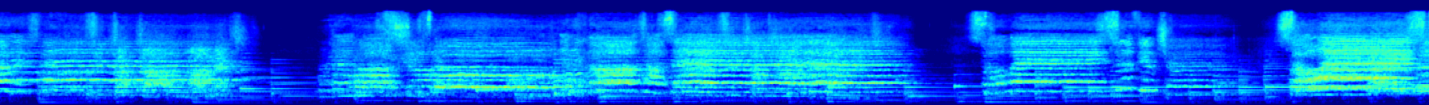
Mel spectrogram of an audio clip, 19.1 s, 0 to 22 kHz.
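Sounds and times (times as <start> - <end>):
children's choir singing: 0.0 - 3.5, 4.3 - 12.4, 13.0 - 19.0.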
